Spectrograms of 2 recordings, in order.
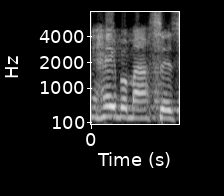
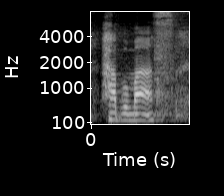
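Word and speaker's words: Habermas: the person inhabits using haber masses concept of emancipatory learning and it is haber mass because he's American and not have a mass as the other pronunciations he is hey bro mass Haber mass using his concept of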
